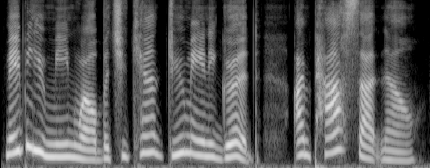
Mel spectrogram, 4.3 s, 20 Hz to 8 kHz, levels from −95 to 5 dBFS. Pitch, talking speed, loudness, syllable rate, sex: 235 Hz, 210 wpm, -15 LUFS, 4.4 syllables/s, female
